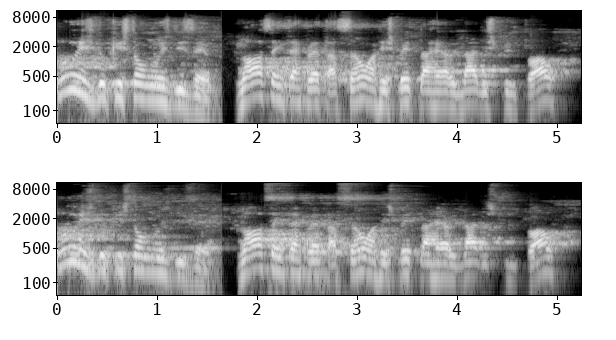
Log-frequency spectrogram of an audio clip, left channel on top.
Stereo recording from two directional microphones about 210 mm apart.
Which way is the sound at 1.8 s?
40° left (ahead or behind).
